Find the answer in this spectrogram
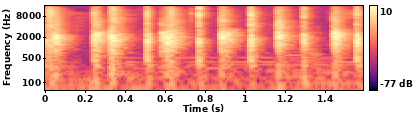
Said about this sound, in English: Do you know what? I want us all to give a round of applause to Jordan Pickford. Well done.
